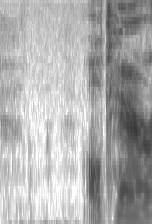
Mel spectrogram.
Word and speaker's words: Altair: I've been told I'm pronouncing it incorrectly. Altair as in hair.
